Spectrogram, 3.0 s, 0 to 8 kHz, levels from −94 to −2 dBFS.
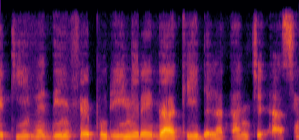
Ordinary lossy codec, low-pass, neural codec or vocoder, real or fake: none; 7.2 kHz; codec, 44.1 kHz, 2.6 kbps, DAC; fake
